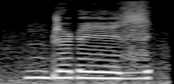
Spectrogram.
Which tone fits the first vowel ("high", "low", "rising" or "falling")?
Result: low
